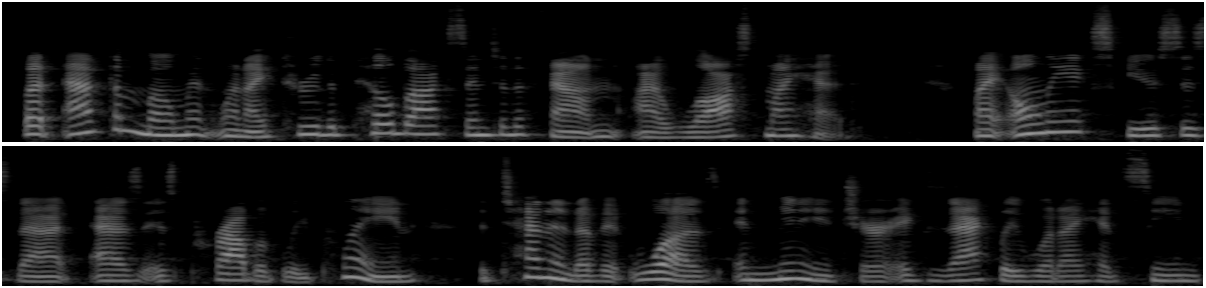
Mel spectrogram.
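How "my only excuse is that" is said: plain reading voice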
